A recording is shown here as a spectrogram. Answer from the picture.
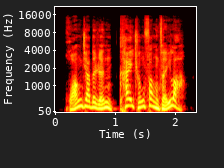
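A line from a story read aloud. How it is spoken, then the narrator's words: Stifled shout. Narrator (Chinese): 憋着嗓门喊道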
